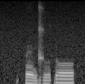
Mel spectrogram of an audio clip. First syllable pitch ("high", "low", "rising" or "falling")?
low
